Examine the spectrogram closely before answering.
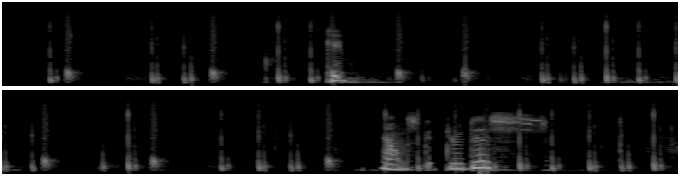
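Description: Quick, light footsteps patter on a hard floor.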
